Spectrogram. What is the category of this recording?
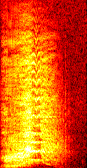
Sound effects > Objects / House appliances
